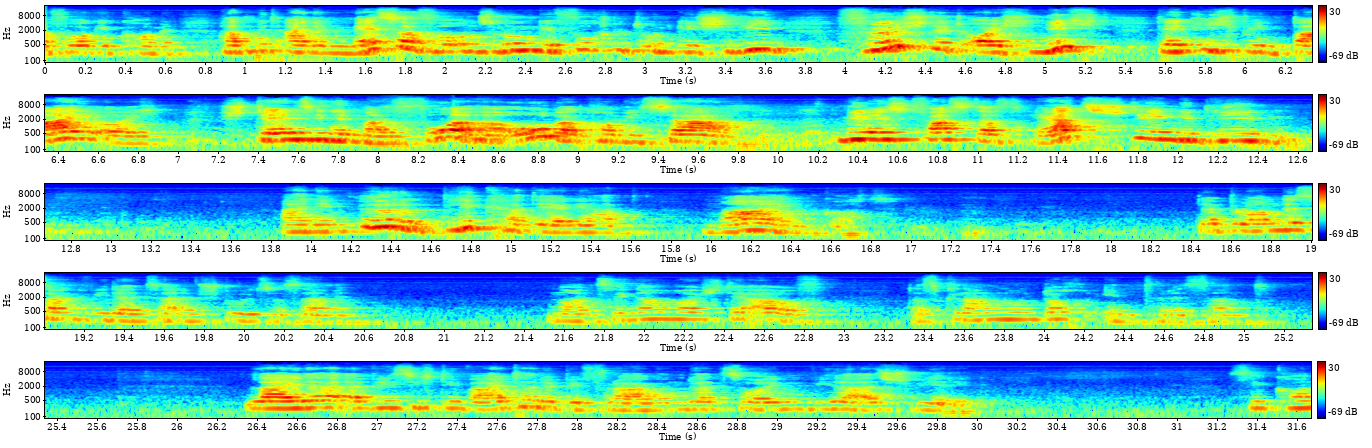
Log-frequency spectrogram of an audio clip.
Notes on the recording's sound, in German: Ein Live-Mitschnitt der Buchpräsentation. Von einer Buch-Premiere einen Hörbeitrag.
